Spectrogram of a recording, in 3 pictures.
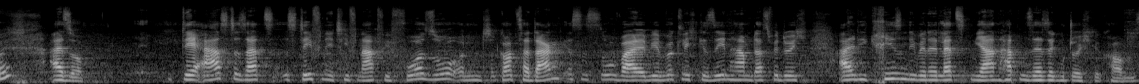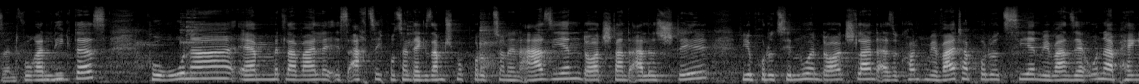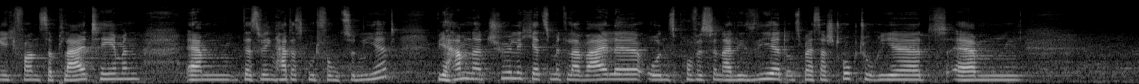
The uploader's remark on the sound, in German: In einem Live-Podcast im Rahmen der K5 Konferenz 2023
